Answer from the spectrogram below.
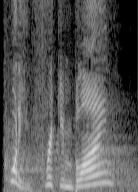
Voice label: female marine, marine tough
